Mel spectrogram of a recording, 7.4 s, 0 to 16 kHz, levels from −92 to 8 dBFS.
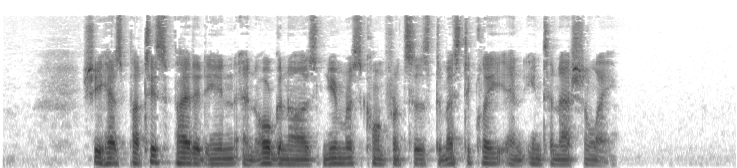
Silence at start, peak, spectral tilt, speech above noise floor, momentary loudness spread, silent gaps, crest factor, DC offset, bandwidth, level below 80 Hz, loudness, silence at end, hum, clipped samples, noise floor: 0.85 s; 0 dBFS; -4 dB/octave; 48 dB; 8 LU; none; 22 dB; under 0.1%; 11.5 kHz; -50 dBFS; -21 LUFS; 1.2 s; none; under 0.1%; -69 dBFS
